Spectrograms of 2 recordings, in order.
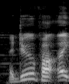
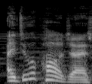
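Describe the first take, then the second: First: It is said in a relaxed, casual way. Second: It is said in a stiff, formal way. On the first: The speaker calls it right. "Fang's normal voice" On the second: The speaker calls it wrong. "I read it like"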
